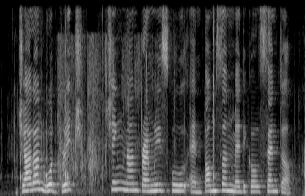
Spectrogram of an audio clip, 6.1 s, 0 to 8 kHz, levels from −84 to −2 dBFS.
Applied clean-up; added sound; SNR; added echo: none; Crumpling, crinkling + Chewing, mastication / Dog; 16 dB; none.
